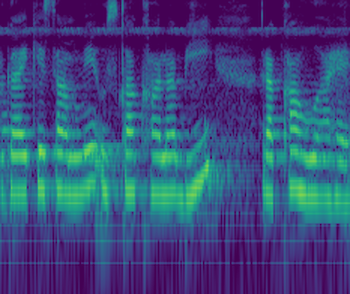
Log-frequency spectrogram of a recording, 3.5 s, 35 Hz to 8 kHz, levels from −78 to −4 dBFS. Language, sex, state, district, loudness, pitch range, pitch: Hindi, female, Bihar, Saran, -28 LUFS, 220-245 Hz, 235 Hz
